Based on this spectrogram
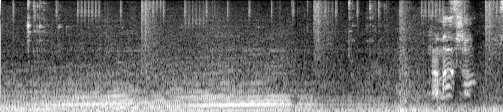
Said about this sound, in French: Allez, fais une petite accélération.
